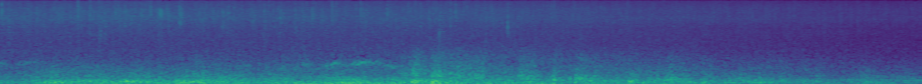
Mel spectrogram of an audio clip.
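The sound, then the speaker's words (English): A heavy night storm roars steadily outside, with dense rain pounding down and deep rumbling gusts of wind, loud and continuous throughout with no voices. “They had no problem falling asleep, despite the continuing rage of the wind and rain outside.”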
